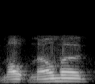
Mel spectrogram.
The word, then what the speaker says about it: Multnomah: if I pronounce it right, Multnomah County, Oregon? – Correct.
